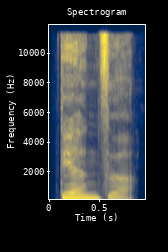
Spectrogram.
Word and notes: 垫子: diàn zi

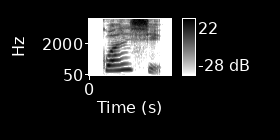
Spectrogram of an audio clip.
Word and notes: 关系: guān xi

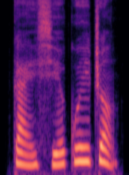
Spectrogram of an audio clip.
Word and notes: 改邪归正: gǎi xié guī zhèng

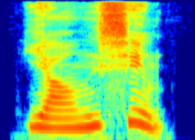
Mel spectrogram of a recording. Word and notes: 阳性: yáng xìng

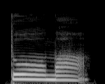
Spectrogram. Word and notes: 多么: duō me

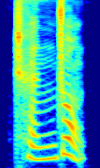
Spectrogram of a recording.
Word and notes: 沉重: chén zhòng

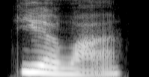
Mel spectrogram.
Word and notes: 夜晚: yè wǎn

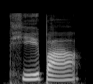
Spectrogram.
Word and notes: 提拔: tí bá

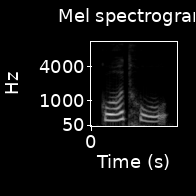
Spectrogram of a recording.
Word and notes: 国土: guó tǔ

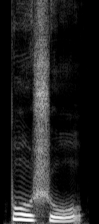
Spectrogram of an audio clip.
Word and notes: 部署: bù shǔ

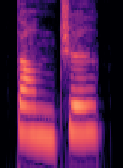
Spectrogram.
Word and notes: 当真: dàng zhēn

